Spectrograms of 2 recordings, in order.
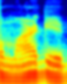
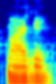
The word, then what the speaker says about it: Margie: It's the Australian pronunciation is Margie with a hard G. oh, Margie. Yeah, thank you so much. okay. All right, Margie.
